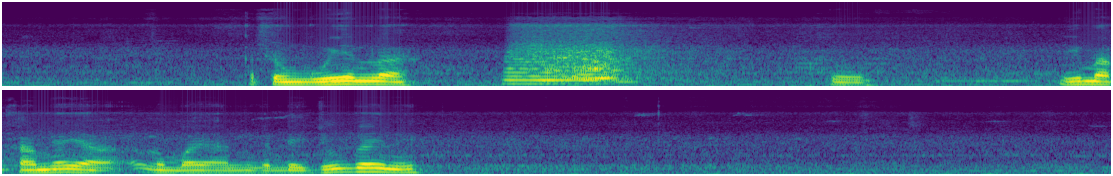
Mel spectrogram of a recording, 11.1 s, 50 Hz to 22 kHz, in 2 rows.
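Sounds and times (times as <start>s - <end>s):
vehicle horn toot: 2.5s - 3.4s.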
